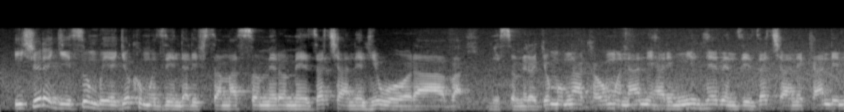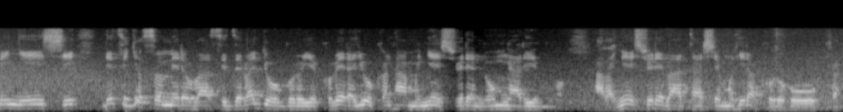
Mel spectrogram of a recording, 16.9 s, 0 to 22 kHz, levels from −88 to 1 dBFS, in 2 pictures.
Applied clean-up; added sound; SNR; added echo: none; Wind; 16 dB; none.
